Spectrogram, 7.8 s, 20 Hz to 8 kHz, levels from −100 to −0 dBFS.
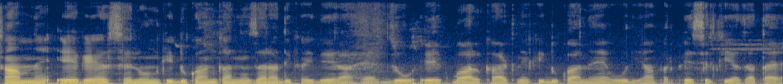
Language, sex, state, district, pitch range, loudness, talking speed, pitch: Hindi, male, Rajasthan, Bikaner, 105-110 Hz, -24 LUFS, 200 wpm, 110 Hz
